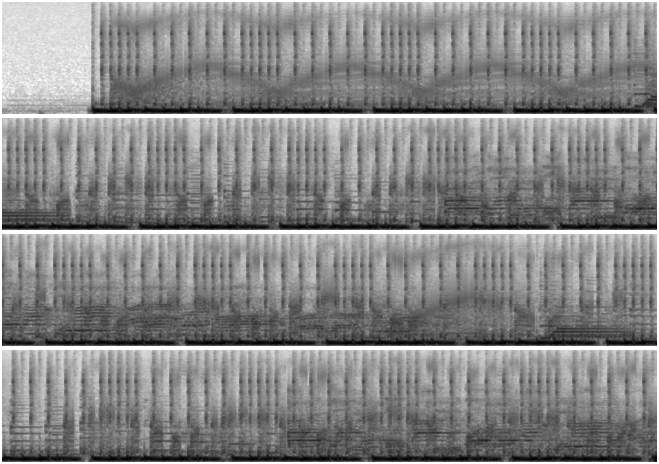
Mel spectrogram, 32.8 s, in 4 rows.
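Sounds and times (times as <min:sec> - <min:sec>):
instrumental music: 0:01.2 - 0:32.7.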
